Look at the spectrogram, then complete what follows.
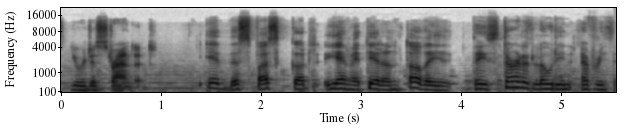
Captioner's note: speaking in foreign language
